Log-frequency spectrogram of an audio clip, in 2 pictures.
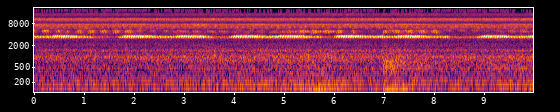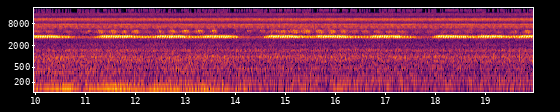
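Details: Crickets chirping at night in a relaxing natural-sound recording: high trills of roughly one second repeated again and again with short breaks, a faint pulsing buzz above, steady insect hiss, and a low rumble partway through.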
